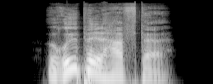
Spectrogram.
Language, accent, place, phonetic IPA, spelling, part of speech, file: German, Germany, Berlin, [ˈʁyːpl̩haftə], rüpelhafte, adjective, De-rüpelhafte.ogg
- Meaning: inflection of rüpelhaft: 1. strong/mixed nominative/accusative feminine singular 2. strong nominative/accusative plural 3. weak nominative all-gender singular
